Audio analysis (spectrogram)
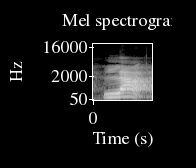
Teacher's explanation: லா, இந்த சின்ன லா இருக்குல்ல, நாவின் 2 பக்கங்கள் தடித்து மேல் பற்களின் அடிப்பகுதியை தொடுவதால் லகரம் தோன்றும்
